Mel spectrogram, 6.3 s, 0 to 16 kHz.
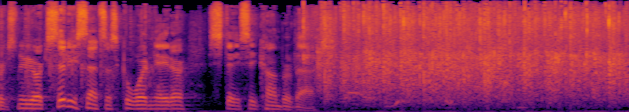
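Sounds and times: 
speech: 0.0s - 3.4s
audience applause with guests on a stage clapping: 3.1s - 6.2s.

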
